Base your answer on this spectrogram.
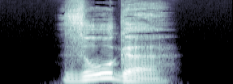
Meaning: nominative/accusative/genitive plural of Sog
- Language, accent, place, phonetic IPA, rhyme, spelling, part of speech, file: German, Germany, Berlin, [ˈzoːɡə], -oːɡə, Soge, noun, De-Soge.ogg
